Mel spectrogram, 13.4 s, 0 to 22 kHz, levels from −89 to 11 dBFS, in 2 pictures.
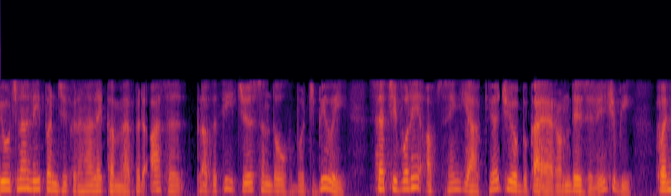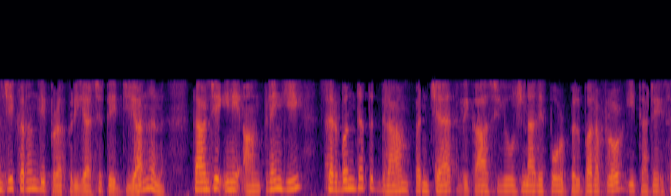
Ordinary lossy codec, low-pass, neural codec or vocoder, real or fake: AAC, 16 kbps; 7.2 kHz; codec, 16 kHz, 0.3 kbps, FocalCodec; fake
